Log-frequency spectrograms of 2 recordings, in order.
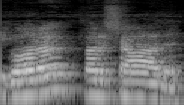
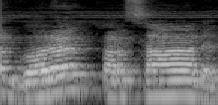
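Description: First: Hushing sh sound in the middle of ਪ੍ਰਸ਼ਾਦ. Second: ਪ੍ਰਸਾਦ with a clean dental s sound; plain S in ਪ੍ਰਸਾਦ. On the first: Teacher showing a common error, ਪ੍ਰਸ਼ਾਦ with sh. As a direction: say ਪ੍ਰਸ਼ਾਦ with sh instead of s. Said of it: "ਇਸ ਦਾ ਗਲਤ ਉਚਾਰਨ". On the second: Teacher modelling correct reading, ਪ੍ਰਸਾਦ with plain s. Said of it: "ਇਸ ਦਾ ਸਹੀ ਉਚਾਰਨ". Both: Shown as a demonstration.

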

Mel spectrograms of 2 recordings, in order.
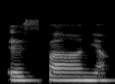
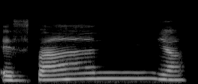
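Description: First: Said in the usual way. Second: "España" very slowly, stretching the middle "paaan"; slow teacher's model of España; drawn-out demonstration. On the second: Shown as a demonstration. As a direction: hold the long a in España before the last syllable. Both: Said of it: "we will pronounce it".

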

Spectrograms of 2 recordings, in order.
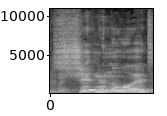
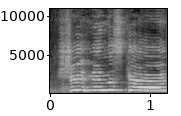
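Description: First: Said in the usual way. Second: Bird voice. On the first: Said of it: "answers the bird in his own voice". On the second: Acted. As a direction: answer as the bird in a shrill-high cry. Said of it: "It says".

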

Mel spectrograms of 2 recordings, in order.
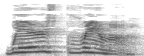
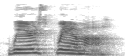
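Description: First: Slower, pointed repeat of the question; sterner demand. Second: Firm demand from Red. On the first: Acted. Red refusing the wolf's lie, slower sterner demand. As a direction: press each word home. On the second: A narrator's reading. Red confronting the wolf, firm demand. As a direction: insist on an answer. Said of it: "demanded Red".

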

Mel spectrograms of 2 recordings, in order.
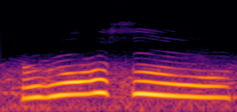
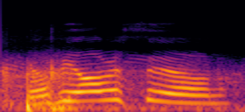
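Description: First: Soothing to a pet. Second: Said in the usual way. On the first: Real, not acted. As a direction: coo it like calming a puppy. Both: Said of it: "comforting the scared dog".

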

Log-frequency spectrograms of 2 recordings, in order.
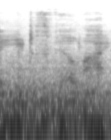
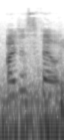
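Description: First: Breathy whispered aside. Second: Said in the usual way. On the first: Real, not acted. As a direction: drop to a whisper mid-thought. Whispers the repeated phrase.

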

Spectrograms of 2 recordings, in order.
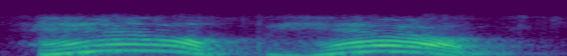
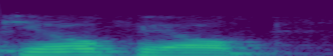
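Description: First: High, loud cry for help; shouted plea. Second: Said in the usual way. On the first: Shown as a demonstration. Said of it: "someone will shout". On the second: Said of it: "telling someone gently".

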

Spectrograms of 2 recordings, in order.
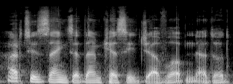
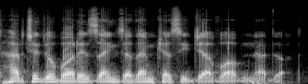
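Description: First: Frightened report, pitched high; trembling servant. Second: High, anxious report; frightened servant. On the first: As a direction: report the dead line, scared. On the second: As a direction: plead that nobody answered. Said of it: "زیر لب گفت". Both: A narrator's reading.

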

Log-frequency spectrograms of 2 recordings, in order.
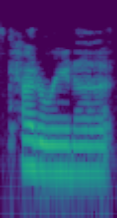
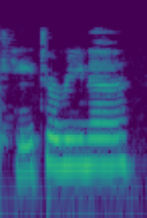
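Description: First: "Katarina" starting with a short "Kat" sound; believed pronunciation. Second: "Katarina" starting with a long "Kay" sound; spelling pronunciation. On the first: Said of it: "I think it's Katarina". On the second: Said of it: "looks like it's spelled like". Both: Shown as a demonstration.

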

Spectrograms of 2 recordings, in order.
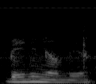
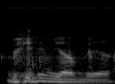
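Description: First: Said in the usual way. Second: Slow complaint broken by laughter; laughing. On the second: Real, not acted. Gamer laughing at his own failure, saying it slowly.

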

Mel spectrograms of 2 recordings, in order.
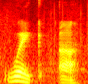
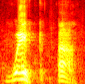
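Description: First: Softer, half-given-up wake-up call; subdued call. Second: High, loud wake-up call. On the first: Player tries sleepers once more, subdued call. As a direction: try softly to rouse someone. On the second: Player calls to people asleep, calling out. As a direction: call out to rouse sleepers. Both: Pretend.

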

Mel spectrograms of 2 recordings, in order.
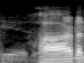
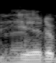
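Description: First: ਹਰ with an "a" vowel, "har". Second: ਹਿਰ with a short front vowel, "hir"; sihari vowel. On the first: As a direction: say ਹਰ as "har", without the sihari. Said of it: "ਹਰ ਨਹੀਂ ਬੋਲਣਾ". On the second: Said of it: "ਇਹਨੂੰ ਹਿਰ ਬੋਲਣਾ". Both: Shown as a demonstration.

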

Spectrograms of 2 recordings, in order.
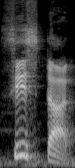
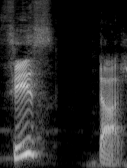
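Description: First: Said in the usual way. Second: sister as সিস ... টার, first beat high, slow; split into syllables. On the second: Shown as a demonstration. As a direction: break sister into two separate beats. (Sister দুই ভাগে ভেঙে, ধীরে) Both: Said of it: "দুটো syllable".

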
